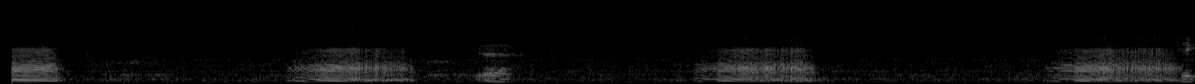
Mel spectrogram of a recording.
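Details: 8-year-old male settling for the night after a 2-mile walk and half a steak: loud, fluttering snores on each breath, about 17 a minute, with brief nearby talk at the end; snoring.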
